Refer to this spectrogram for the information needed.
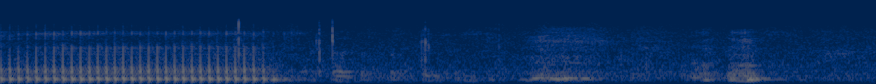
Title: bulldog snoring!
